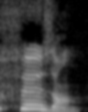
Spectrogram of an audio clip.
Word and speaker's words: faisons: Alors, que l'on écrit faisons, nous faisons, et que l'on prononce nous faisons.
